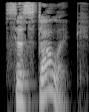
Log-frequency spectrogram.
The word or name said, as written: systolic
